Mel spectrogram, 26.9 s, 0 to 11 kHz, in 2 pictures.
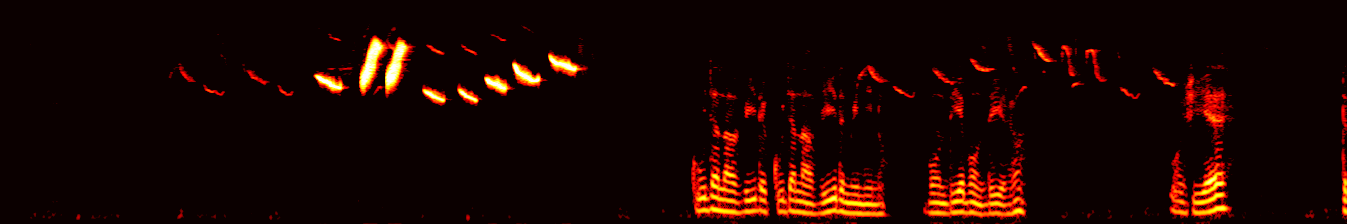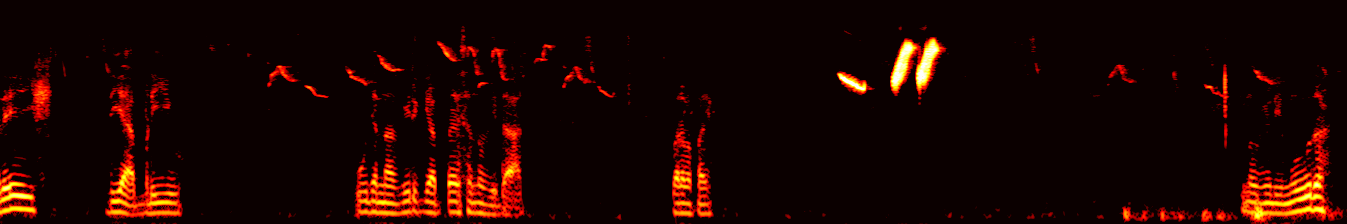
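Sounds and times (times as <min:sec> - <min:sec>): bird singing whistles: 0:01.8 - 0:05.9, 0:21.9 - 0:22.9.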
